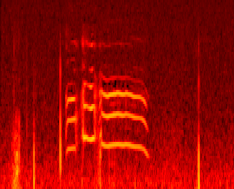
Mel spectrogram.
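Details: Bantam rooster crowing: a broken, stuttered opening, then a long held harmonic note that sags and falls away at the end, about a second long. Sharp clicks and knocks come before and after.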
